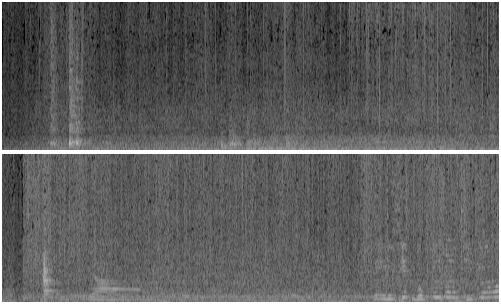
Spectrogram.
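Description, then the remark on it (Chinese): Thick mung bean pancakes sizzle steadily in a frying pan as an elderly woman of about eighty fries them in a small restaurant kitchen, a continuous crackling hiss with occasional clinks of utensils and faint background voices. “一位看起来有八十多岁的老奶奶正在小厨房里聚精会神地煎着煎饼，绿豆饼看起来很厚，让人垂涎三尺。”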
